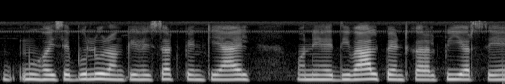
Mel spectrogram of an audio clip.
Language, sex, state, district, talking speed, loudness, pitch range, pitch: Magahi, female, Jharkhand, Palamu, 215 wpm, -19 LUFS, 220-235 Hz, 225 Hz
